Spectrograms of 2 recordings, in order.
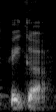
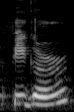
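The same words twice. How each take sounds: First: It is said with a British pronunciation. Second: It is said with an American pronunciation. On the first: "in British English it's pronounced as a figure" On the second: "in American English it's pronounced as a figure"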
